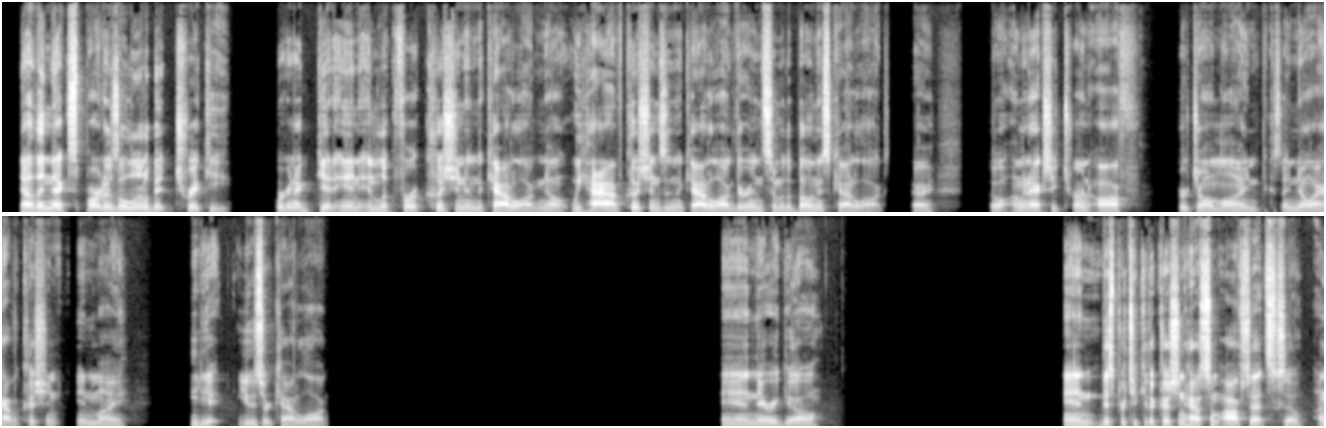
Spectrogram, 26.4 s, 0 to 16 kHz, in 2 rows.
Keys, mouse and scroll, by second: 3.6 click, 6.8-8.1 drag, 11.3 click, 14.8 click, 17.7 BackSpace, 18.1 n, 18.2 Return, 20.0 click, 21.5 click, 23.3 right click, 25.6 e.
